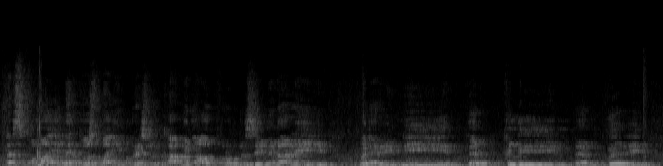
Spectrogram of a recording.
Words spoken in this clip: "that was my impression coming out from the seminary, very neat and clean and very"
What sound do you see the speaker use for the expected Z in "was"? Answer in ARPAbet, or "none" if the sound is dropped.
S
